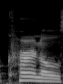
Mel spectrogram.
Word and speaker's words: colonel: Why do we spell Colonel so, differently than how it's pronounced? Because Colonels should sound like a kernel of corn or something like that.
